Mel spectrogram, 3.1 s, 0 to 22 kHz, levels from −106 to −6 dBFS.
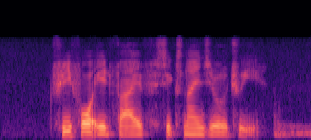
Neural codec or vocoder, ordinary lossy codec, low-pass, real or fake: none; MP3, 64 kbps; 7.2 kHz; real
